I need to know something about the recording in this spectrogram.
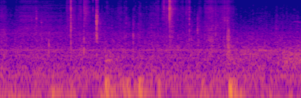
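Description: Papers rustle and knock softly on a table nearby.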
